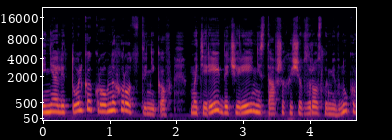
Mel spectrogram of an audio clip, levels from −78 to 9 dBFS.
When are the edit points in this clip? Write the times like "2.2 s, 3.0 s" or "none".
none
